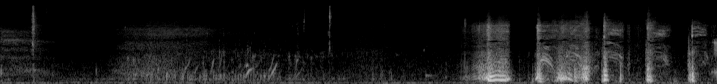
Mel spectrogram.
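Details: Acted coughing fit in a comedy sketch after a woman's friend smokes cannabis: quiet rustling and a soft inhale, then a burst of about six harsh, rapid coughs.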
